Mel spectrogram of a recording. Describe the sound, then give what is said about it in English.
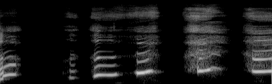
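A human voice wails in imitation of a mermaid giving birth. It comes as a series of short, eerie moaning cries with sliding pitch and brief silent gaps, rising in loudness toward the final cries. “and apparently it was to imitate a mermaid giving birth.”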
